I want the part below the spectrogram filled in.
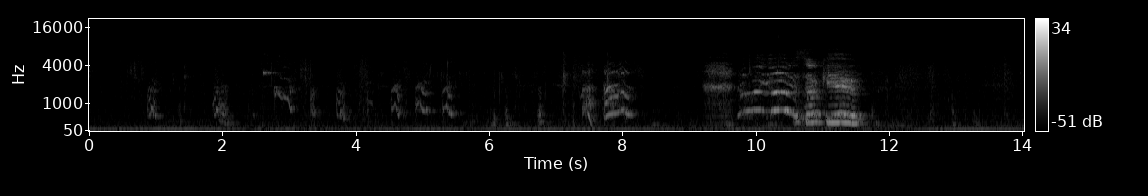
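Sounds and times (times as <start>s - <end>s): puppy whining: 0.6s - 8.6s, 12.5s - 14.0s.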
